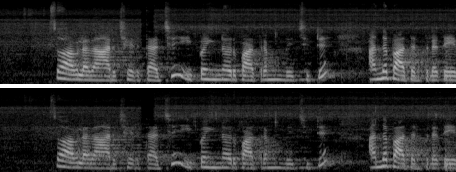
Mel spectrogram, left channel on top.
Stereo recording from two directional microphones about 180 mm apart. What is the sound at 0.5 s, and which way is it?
Speech, 20° left (ahead or behind).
